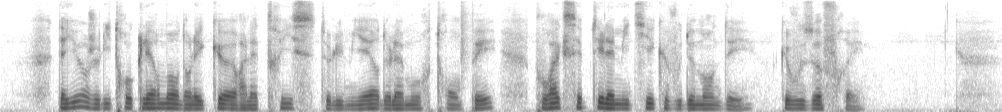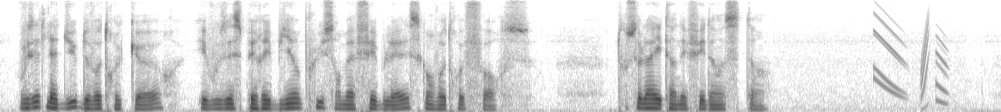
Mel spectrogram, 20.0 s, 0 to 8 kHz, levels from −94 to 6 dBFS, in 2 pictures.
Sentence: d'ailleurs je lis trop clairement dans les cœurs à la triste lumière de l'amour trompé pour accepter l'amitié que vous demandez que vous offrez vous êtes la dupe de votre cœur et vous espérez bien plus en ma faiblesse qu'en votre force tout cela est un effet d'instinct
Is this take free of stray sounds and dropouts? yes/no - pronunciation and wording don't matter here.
no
